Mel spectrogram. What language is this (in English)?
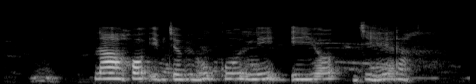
Kinyarwanda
